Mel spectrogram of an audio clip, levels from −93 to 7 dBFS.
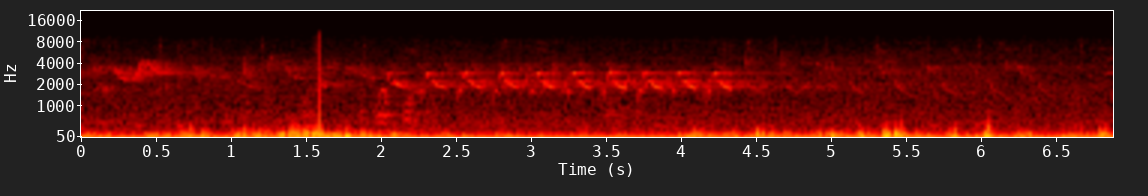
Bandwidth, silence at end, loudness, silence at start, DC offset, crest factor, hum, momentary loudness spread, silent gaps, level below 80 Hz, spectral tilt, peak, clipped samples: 10 kHz; 0 s; -41 LUFS; 0 s; 2%; 22 dB; none; 11 LU; none; -40 dBFS; -6.5 dB/octave; -16 dBFS; under 0.1%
